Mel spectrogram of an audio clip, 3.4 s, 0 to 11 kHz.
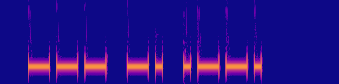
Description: Morse code, heard as a keyed tone, about 17 wpm, 700 Hz. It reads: ONP
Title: USA Call Sign Postfixes - 3 Letters 17wpm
